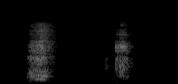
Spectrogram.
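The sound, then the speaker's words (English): Two sharp sneezes, a loud burst followed about a second later by a second slightly shorter one, with no talking around them. “And excuse me oh wow, that was loud.”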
